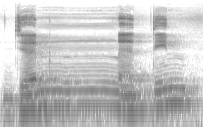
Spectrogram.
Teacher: تو رول پائے جانے کی وجہ سے ہم اس کو 1 الف کے برابر کھینچ کر ناک میں گنہ ہو کر پڑھیں گے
